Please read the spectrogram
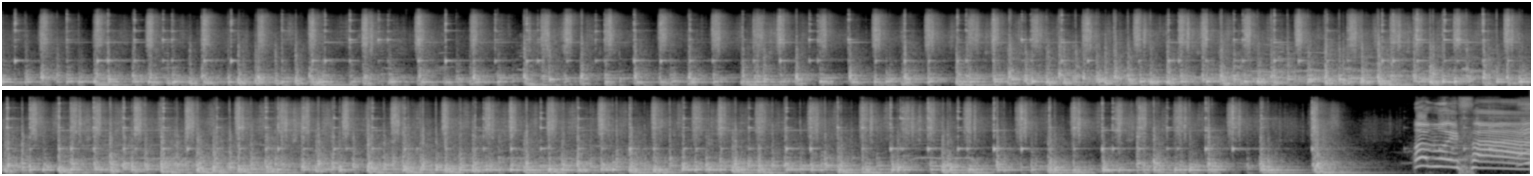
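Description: An Afro-Brazilian percussion group playing large hand drums and a beaded gourd shaker (xequerê) in a fast, steady rhythm with a ringing metallic beat. It stops abruptly near the end, and a woman's singing voice starts just after.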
